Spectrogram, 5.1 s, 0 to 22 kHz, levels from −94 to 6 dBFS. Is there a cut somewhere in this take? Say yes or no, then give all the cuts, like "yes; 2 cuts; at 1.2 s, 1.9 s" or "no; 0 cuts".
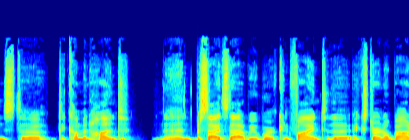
yes; 1 cut; at 2.4 s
